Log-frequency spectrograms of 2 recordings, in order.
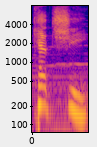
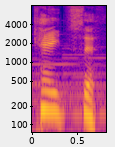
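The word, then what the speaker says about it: Cait Sith: very distinct and yes I said Ki not K Sith that's not how it's pronounced it's a gayg name in fact in Japanese it's pronounced correctly and it's only mispronounced in English and yes I play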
